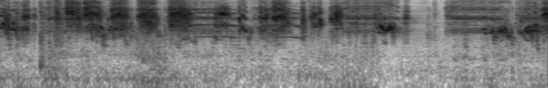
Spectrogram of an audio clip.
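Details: Budgerigar breeding pairs chirp together in a busy, overlapping stream of shrill squawks, rapid twittering and short whistled notes, dropping to a near-silent gap around four seconds before resuming.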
